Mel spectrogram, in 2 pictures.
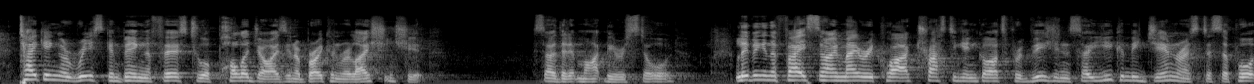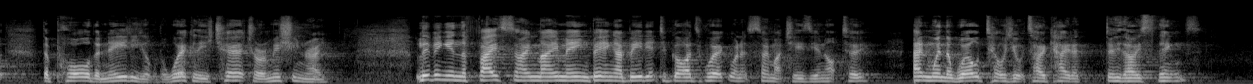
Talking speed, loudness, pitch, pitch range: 195 wpm, -21 LUFS, 165 Hz, 145-180 Hz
